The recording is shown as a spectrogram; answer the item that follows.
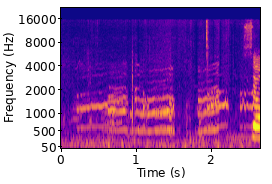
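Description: A laying flock of hens inside chicken tractor trailers clucks and squawks nearby in overlapping bursts, rising to a sharper, louder cackle near the end.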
